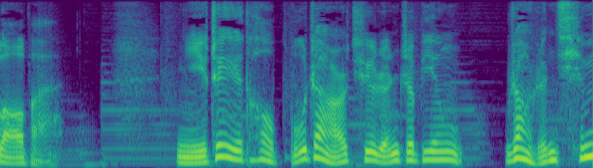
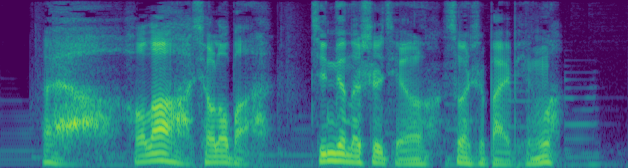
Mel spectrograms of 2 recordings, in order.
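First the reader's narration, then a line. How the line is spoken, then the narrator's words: Sighing exclamation. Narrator (Chinese): 牛业感叹道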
